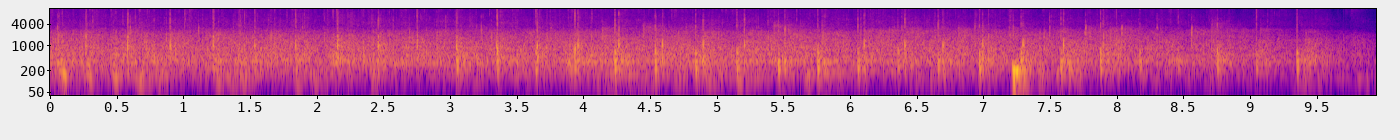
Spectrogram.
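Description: An audience bursts into sustained applause at a Black History Month event, dense clapping that holds steady for about ten seconds before tapering at the end.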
